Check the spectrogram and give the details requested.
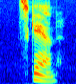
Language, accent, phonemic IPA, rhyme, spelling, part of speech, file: English, US, /skæn/, -æn, scan, verb / noun, En-us-scan.ogg
- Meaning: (verb) To examine sequentially, carefully, or critically; to scrutinize; to behold closely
